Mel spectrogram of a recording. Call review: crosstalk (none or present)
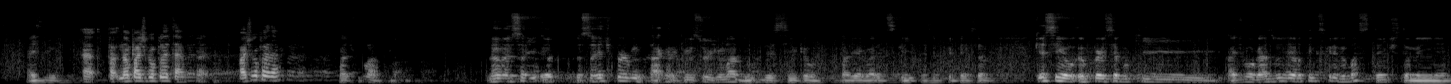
none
